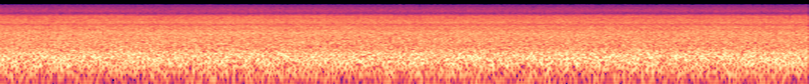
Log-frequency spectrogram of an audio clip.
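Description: Waterfall and whitewater rapids rushing steadily, an even, unbroken rush of water.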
